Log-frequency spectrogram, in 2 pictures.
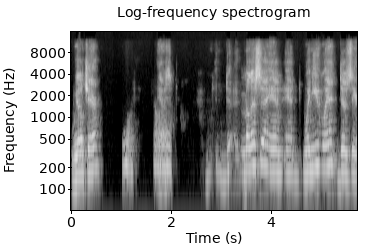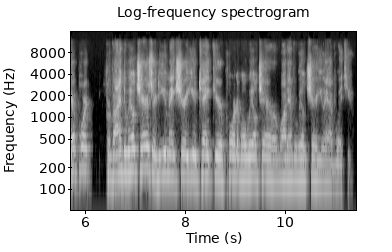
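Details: Adult speaker; normal speech.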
